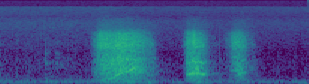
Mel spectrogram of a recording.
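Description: A failed attempt at a finger whistle: three rushes of breath blown through the fingers. The first is the longest and carries only a faint rising squeak, and the next two are short puffs, with no clear whistle note.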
